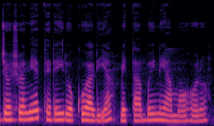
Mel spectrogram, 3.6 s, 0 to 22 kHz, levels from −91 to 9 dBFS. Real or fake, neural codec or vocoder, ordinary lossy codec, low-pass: real; none; none; 19.8 kHz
